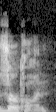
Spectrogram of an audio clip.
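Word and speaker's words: Zarkon: alts Han did what became destroyed by um zircon I finally learned how to say his name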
